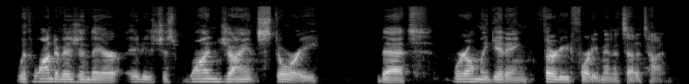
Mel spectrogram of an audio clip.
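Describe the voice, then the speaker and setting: The tone is bright and sharp. Delivery comes at a fairly quick pace with fairly even intonation. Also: man, medium pitch for a man. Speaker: podcast guest. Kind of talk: casual chat. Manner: halting.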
